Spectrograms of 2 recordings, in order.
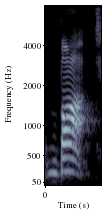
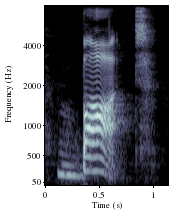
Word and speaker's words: bought: trick word smarties bot let's skywrite the word bot here we go b o u g h t bot let's skywrite it on our arms here we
